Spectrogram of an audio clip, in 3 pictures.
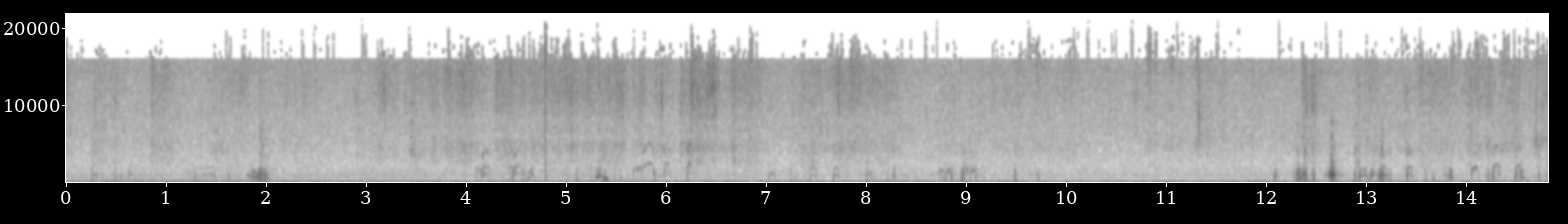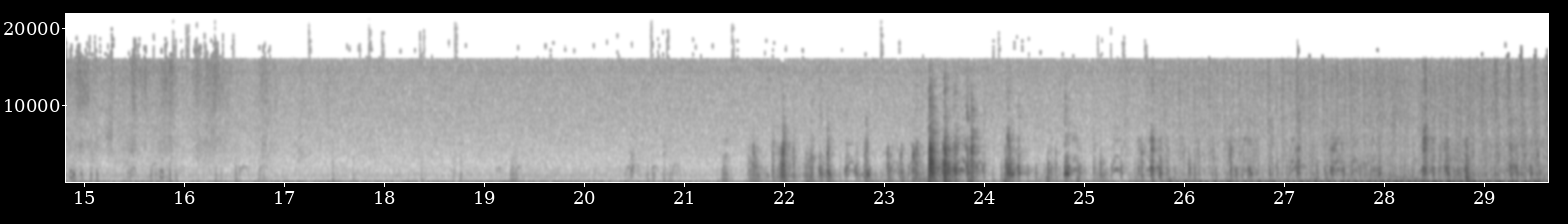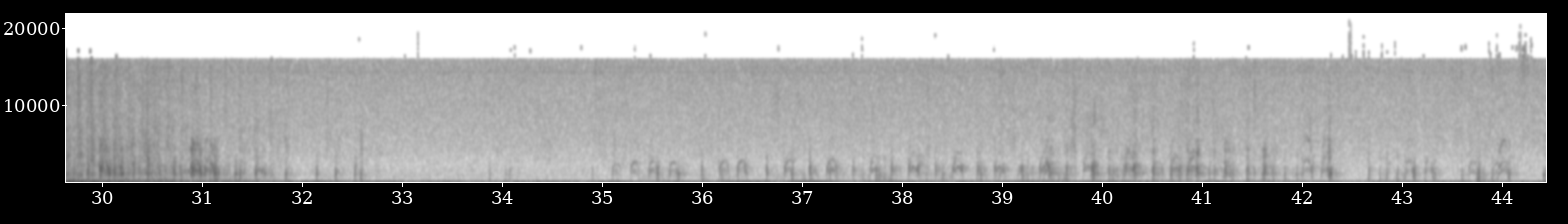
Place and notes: The new duck pond, Reading, UK - The morning duck ritual
We recently got three lovely Khaki Campbell ducks - my favourite breed - and installed them in an enclosure with a pond and the duck house that my family bought me for my birthday. Now each morning starts with the nice ritual of opening up the duck house, cleaning their food bowl and replacing the food in it, cleaning their water dish and tidying up the straw in their duck house. While I do these simple care things for the ducks they flap and quack and make a noise, as they do not really enjoy human interference in their duck lives. I love the duck buddies already, and especially the wonderful sounds they bring into our lives. Hopefully one day soon there will also be some eggs...
11 August 2015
